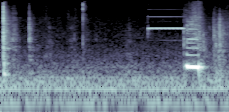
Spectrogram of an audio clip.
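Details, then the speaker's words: Continuity test on a newly installed switch that glows orange: steady tester tone, brief silence, then a beep again; continuity on, off, on, so the switch is wired correctly. "No beep. Beep. Okay, so we got it right."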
